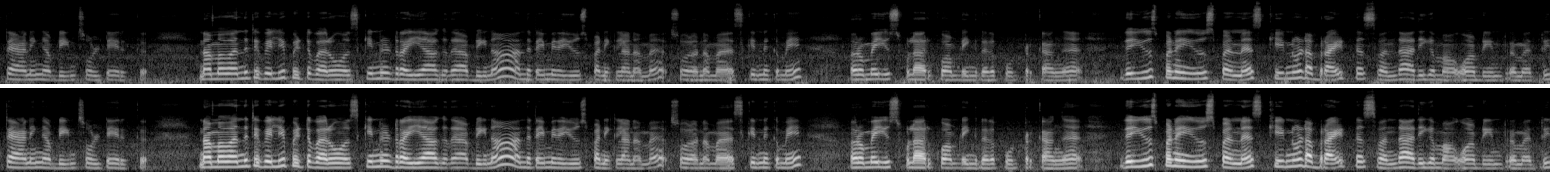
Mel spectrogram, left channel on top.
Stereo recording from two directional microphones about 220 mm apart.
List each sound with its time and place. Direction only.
0.0 s a woman's voice: 20° right (ahead or behind)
